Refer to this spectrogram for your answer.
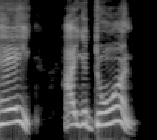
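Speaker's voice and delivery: accent from Long Island. You say it is hard to find chicks who talk like this and demonstrate a Long Island accent. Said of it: "chicks with a Long Island accent".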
